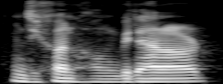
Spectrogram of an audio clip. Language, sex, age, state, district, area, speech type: Assamese, male, 18-30, Assam, Dibrugarh, rural, spontaneous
